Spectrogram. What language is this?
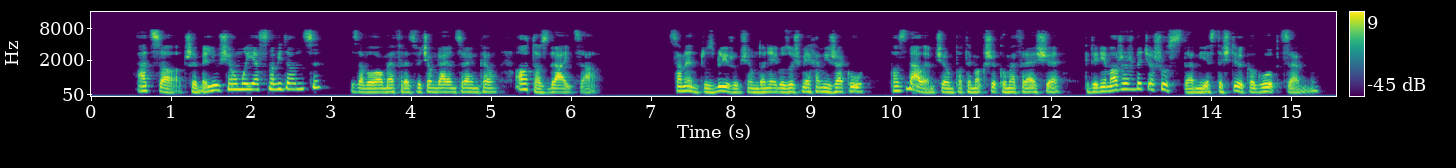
Polish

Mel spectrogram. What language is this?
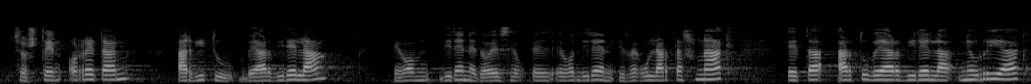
Basque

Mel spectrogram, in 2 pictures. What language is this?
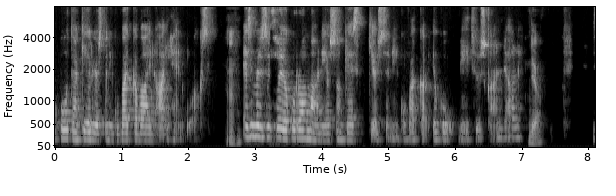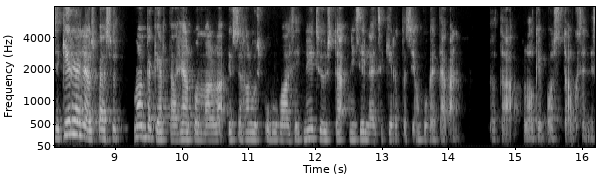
Finnish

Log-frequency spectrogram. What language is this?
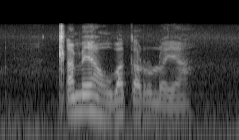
Southern Sotho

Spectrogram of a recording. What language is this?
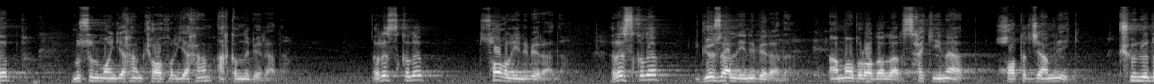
Turkish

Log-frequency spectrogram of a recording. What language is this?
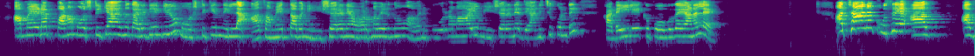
Malayalam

